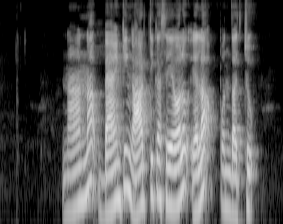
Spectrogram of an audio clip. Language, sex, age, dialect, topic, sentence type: Telugu, male, 18-24, Southern, banking, question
